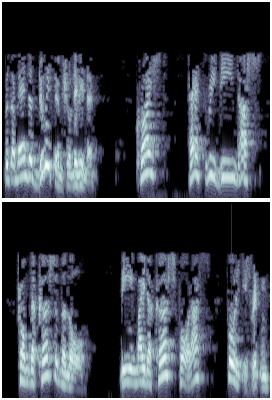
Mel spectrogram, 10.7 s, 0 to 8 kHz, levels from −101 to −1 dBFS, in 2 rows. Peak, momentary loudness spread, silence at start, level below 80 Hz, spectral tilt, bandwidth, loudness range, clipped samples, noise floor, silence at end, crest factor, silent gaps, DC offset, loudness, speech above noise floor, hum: 0 dBFS; 9 LU; 0.05 s; -66 dBFS; -10.5 dB/octave; 4 kHz; 3 LU; under 0.1%; -84 dBFS; 0.05 s; 16 dB; none; under 0.1%; -16 LUFS; 69 dB; none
